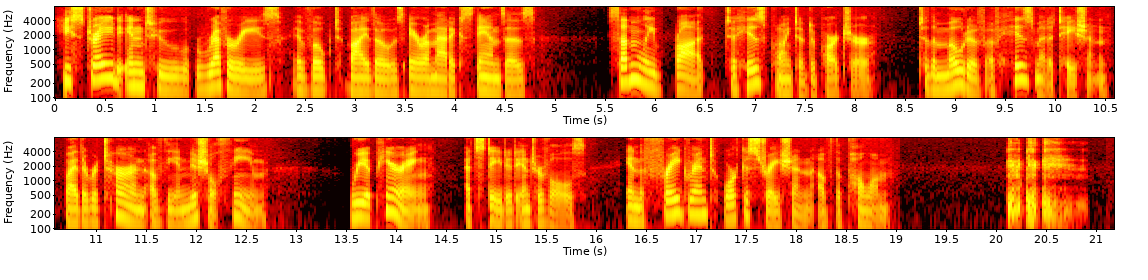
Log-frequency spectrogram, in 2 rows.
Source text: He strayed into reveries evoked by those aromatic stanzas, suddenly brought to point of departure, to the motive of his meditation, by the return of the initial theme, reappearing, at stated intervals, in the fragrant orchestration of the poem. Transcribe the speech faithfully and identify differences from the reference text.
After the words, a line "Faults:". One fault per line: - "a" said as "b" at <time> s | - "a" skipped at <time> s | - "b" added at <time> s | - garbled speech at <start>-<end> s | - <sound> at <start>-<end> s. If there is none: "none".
He strayed into reveries evoked by those aromatic stanzas, suddenly brought to his point of departure, to the motive of his meditation, by the return of the initial theme, reappearing, at stated intervals, in the fragrant orchestration of the poem.
Faults:
- dropout at 6.1-6.2 s
- "his" added at 6.8 s
- throat clearing at 20.1-20.9 s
